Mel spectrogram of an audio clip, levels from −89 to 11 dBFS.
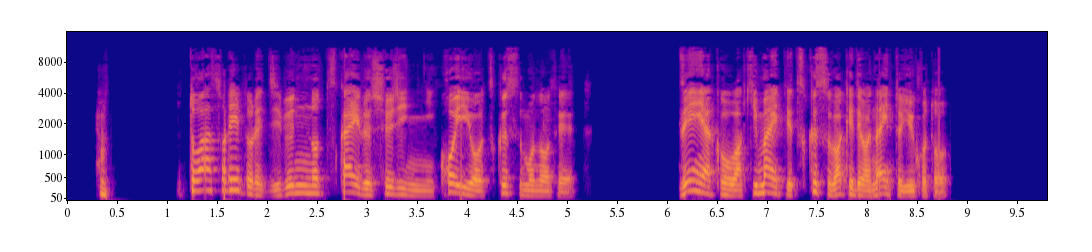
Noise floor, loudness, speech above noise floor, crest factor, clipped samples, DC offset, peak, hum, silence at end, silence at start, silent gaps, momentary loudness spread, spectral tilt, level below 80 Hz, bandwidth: under -90 dBFS; -17 LUFS; over 73 dB; 18 dB; under 0.1%; under 0.1%; 0 dBFS; none; 1 s; 0.3 s; 0.66-1.09 s, 5.26-6.11 s; 10 LU; -5 dB/octave; -54 dBFS; 11.5 kHz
